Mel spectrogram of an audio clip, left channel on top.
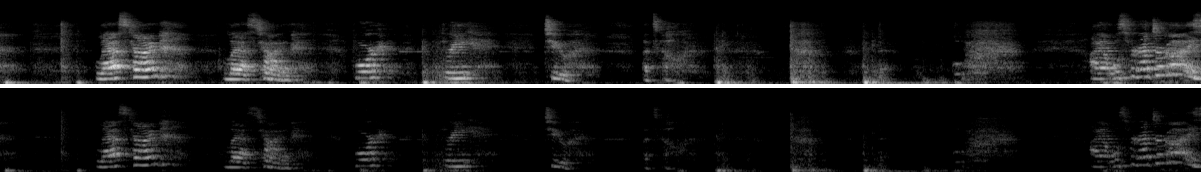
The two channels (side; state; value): right; quieter; 17.9 dB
